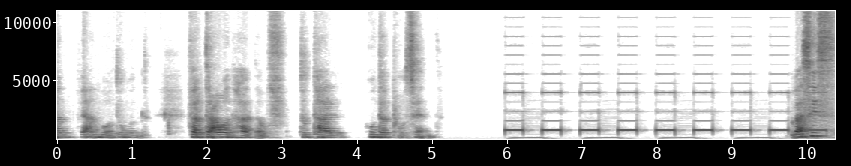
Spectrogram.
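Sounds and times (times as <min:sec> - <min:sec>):
speech: 0:00.3 - 0:05.2, 0:09.8 - 0:10.3
fire brigade pager alarm beeping in sharp electronic tones: 0:06.0 - 0:09.8.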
